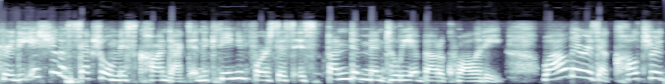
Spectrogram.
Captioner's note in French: voix de l'interprète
